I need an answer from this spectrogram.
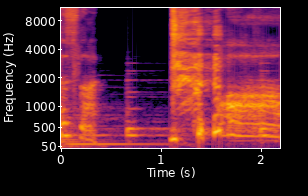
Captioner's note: laughing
